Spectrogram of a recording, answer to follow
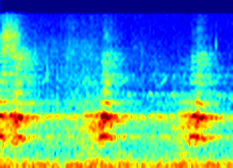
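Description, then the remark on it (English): Canada geese, with an animal swimming after them, honk three times at a steady, roughly one-second rhythm, loud, over a low background rumble with no talking. “Luna's pissing the Canada geese off.”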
